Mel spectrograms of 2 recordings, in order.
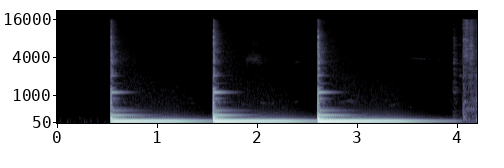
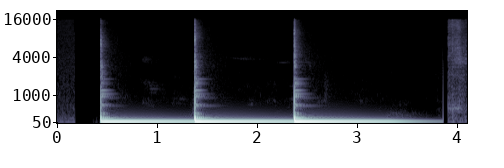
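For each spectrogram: First: Three low tap tones near 82 Hz, each ringing about a second; the denser cedar plate gives the higher pitch. Second: Three taps on a light cedar soundboard plate, each leaving a low, deep tone that rings on; flexible, low-density wood.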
